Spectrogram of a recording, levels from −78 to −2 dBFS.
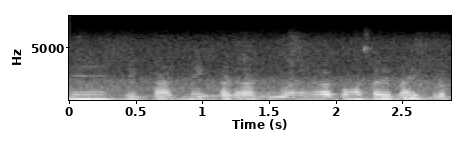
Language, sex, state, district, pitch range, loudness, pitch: Hindi, female, Chhattisgarh, Raipur, 210-215 Hz, -16 LUFS, 215 Hz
